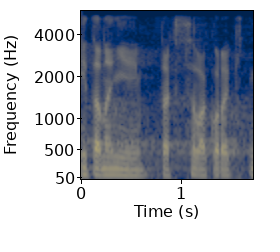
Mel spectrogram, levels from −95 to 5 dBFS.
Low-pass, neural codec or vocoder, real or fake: 5.4 kHz; none; real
